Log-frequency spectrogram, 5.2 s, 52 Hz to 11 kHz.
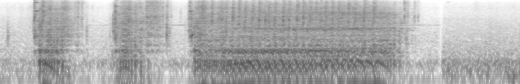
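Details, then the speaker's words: Poulan 2150 chainsaw with a new cylinder and piston, running a cleaned OEM carburetor: short, ragged revving bursts that stumble and drop off; owner suspects the carburetor and plans to swap in a new one. "cleaning up the OEM and putting it back on so that could be our issue right now"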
